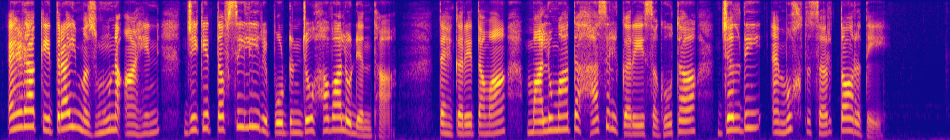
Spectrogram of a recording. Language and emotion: Sindhi, neutral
